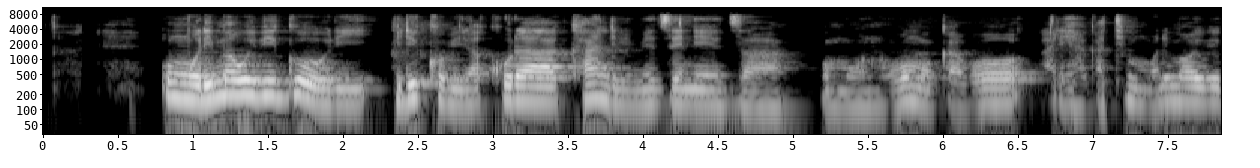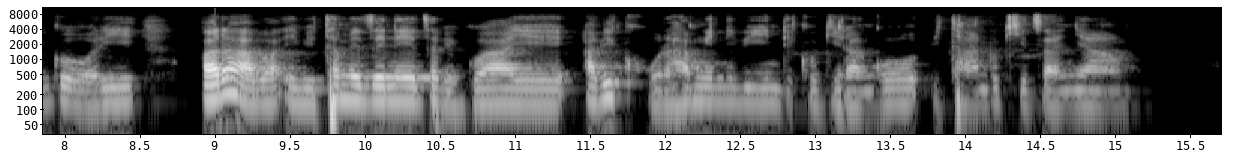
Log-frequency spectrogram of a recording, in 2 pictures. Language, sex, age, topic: Rundi, male, 25-35, agriculture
